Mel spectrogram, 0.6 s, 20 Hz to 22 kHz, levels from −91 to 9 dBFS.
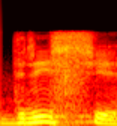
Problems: none marked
